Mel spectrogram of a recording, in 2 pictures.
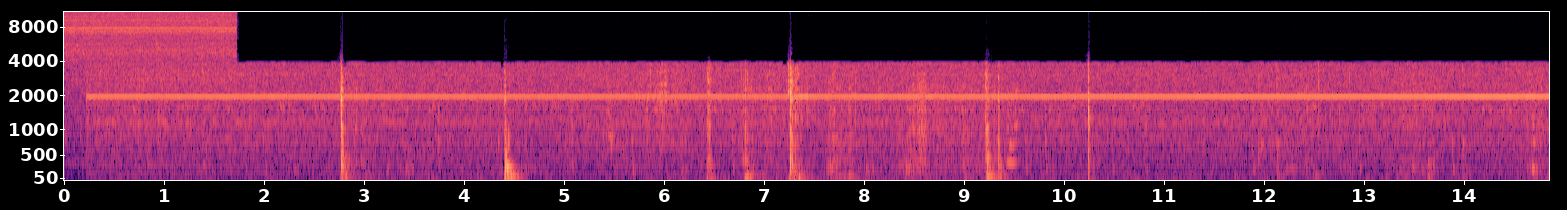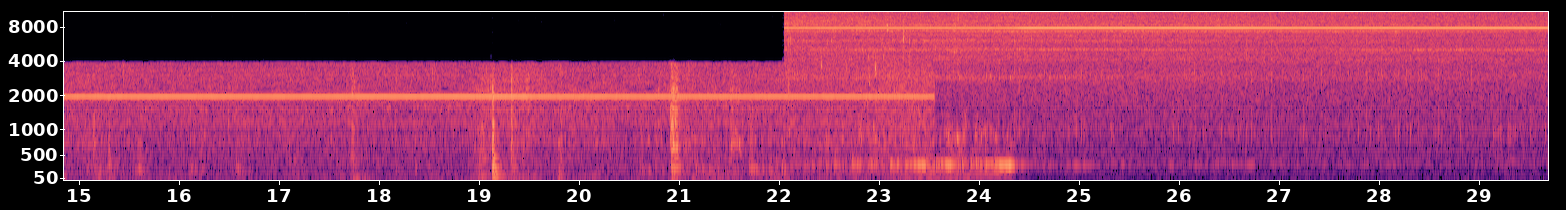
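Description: Underwater sound picked up by an action camera in its waterproof housing. A steady high-pitched tone runs through most of it and stops near the end. Sharp clicks and knocks are scattered through it, bunched in the first ten seconds and again around twenty seconds in.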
